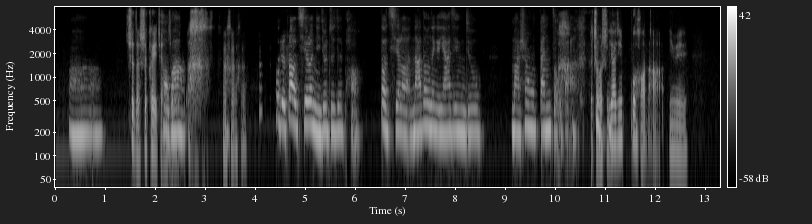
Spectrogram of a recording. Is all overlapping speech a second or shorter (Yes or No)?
Yes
